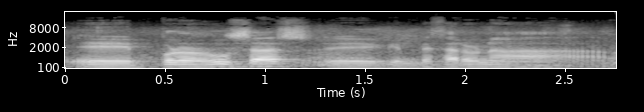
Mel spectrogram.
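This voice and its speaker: A man's voice: mid-range voice, a little slow. A man giving a matter-of-fact documentary interview.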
